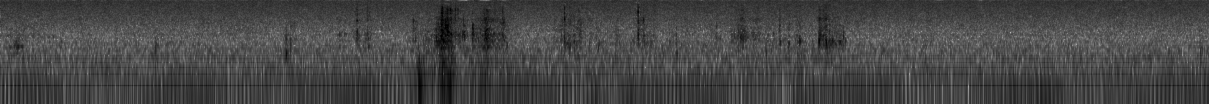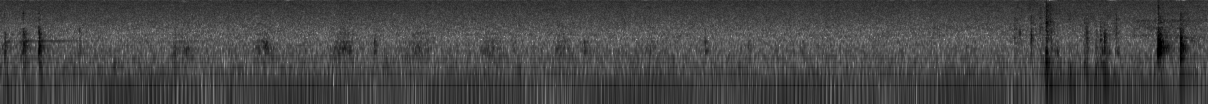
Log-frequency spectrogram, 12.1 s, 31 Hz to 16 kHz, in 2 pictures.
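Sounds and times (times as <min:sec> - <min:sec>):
steady low hum: 0:00.0 - 0:12.0
clicks and rustles of cables: 0:01.4 - 0:04.3.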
